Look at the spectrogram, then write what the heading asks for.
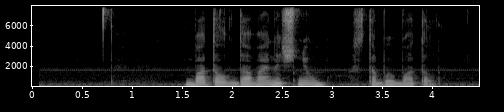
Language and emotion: Russian, neutral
